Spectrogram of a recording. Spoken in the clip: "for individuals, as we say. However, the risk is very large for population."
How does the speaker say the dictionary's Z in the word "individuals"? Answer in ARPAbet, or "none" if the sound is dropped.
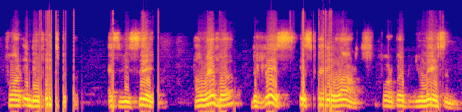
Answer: none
